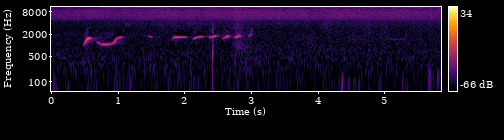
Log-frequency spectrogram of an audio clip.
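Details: North Island kōkako (Callaeas wilsoni) song: a rich, mellow, looping whistle, then a short string of clear, slightly rising flute-like notes, over a steady background hiss.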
